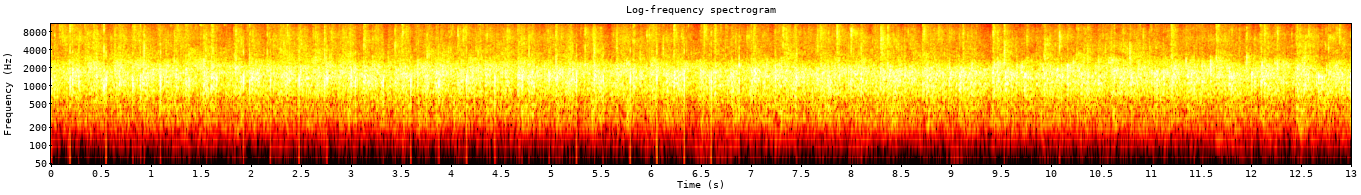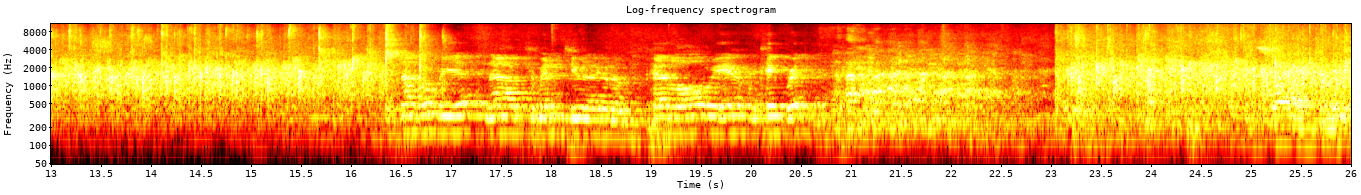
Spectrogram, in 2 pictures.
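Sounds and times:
audience applauding: 0:00.0 - 0:17.0, 0:22.9 - 0:26.0.

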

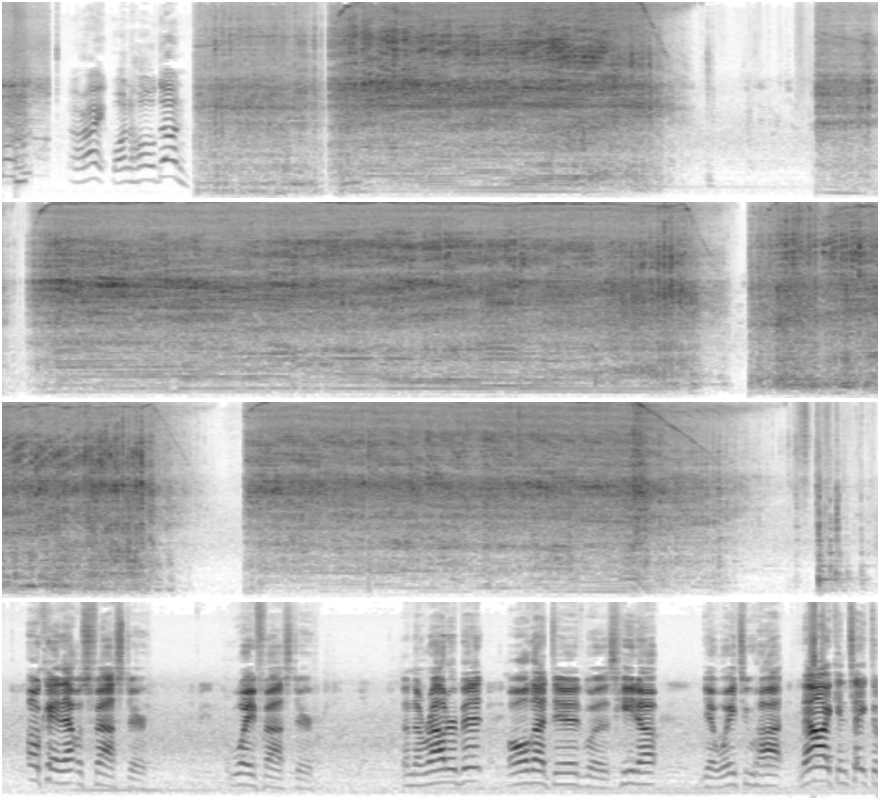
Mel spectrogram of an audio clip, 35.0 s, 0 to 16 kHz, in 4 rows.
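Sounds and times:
reciprocating saw cutting wood: 0:00.0 - 0:00.5, 0:02.0 - 0:07.0, 0:08.1 - 0:25.2.

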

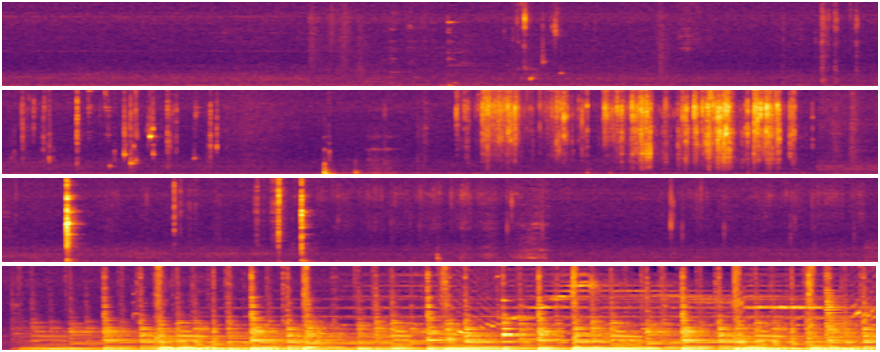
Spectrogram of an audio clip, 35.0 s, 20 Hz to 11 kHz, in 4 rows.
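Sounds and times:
foil and plastic wrap crinkling: 0:08.2 - 0:09.6, 0:13.3 - 0:16.9.

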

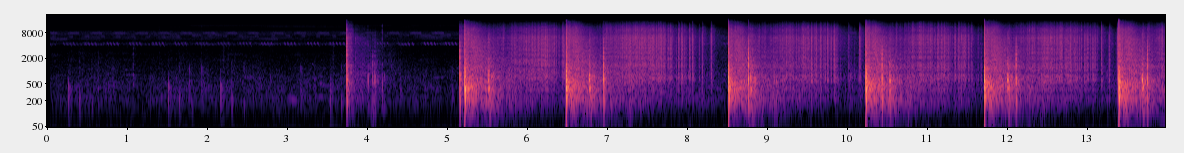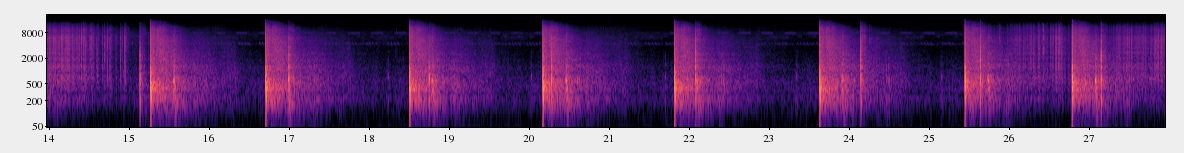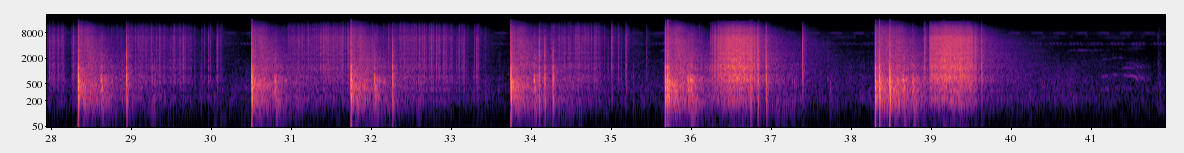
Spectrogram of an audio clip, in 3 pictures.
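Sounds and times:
firework shots with hiss: 0:05.2 - 0:17.8, 0:18.4 - 0:23.0, 0:23.6 - 0:24.8, 0:25.4 - 0:40.2.

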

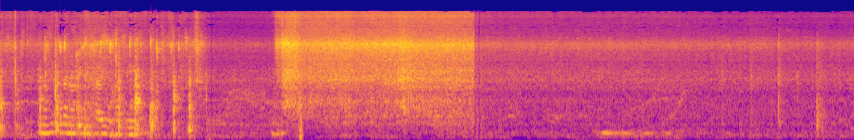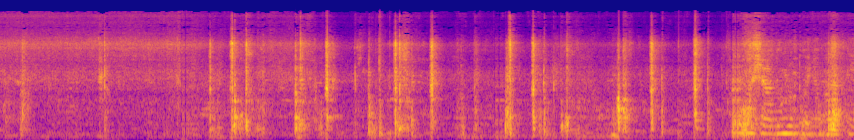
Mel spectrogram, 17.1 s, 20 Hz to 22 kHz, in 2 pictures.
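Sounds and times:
meat sizzling in a pot: 0:00.0 - 0:02.1, 0:02.7 - 0:13.0.

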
